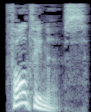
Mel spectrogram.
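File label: "faultiness", British English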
